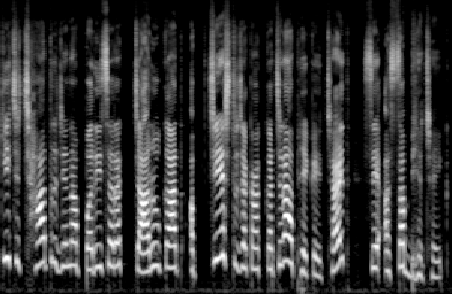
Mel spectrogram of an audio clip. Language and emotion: Maithili, disgusted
